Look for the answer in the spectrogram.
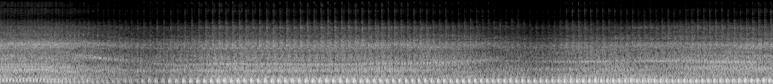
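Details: Craftsman T2200 tractor, Briggs 540cc single, freshly reassembled after camshaft replacement: steady, even thumping idle at constant speed, no knocks or misses; no leaks or exhaust smoke, residual silicone burning off; healthy.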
